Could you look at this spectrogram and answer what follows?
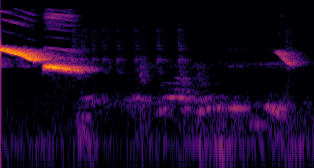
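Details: Green-winged saltator singing smooth 'liso' song: a loud two-part whistle falling in pitch, followed by faint soft notes and a brief, quieter descending whistle near the end.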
